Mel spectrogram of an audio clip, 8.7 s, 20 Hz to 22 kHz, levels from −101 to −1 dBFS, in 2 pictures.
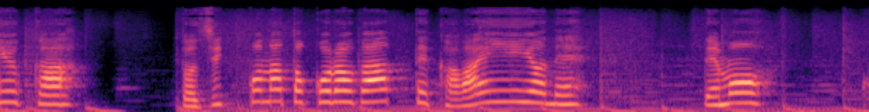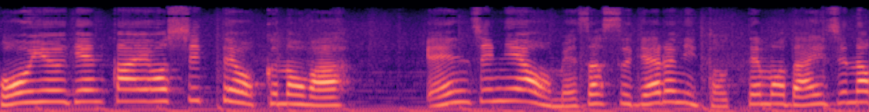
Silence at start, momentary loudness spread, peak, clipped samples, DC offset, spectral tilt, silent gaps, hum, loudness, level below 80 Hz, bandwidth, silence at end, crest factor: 0 s; 11 LU; -6 dBFS; under 0.1%; under 0.1%; -3.5 dB/octave; none; none; -23 LUFS; -48 dBFS; 16.5 kHz; 0 s; 18 dB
